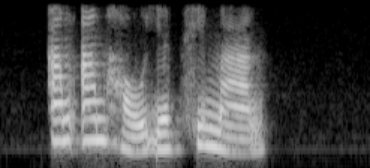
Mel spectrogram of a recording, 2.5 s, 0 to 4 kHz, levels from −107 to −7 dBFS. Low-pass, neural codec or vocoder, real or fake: 3.6 kHz; none; real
